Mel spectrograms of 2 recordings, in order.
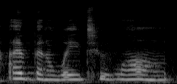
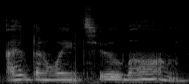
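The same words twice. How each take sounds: First: Said in the usual way. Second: Lower, weightier repeat. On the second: Shown as a demonstration. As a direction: lower and heavier, spelling out I have. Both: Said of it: "repeats the same line".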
